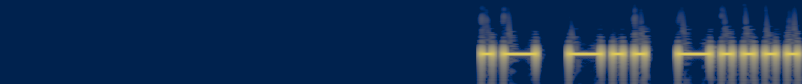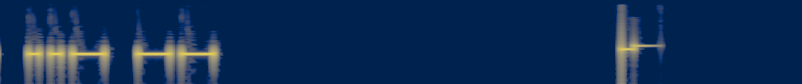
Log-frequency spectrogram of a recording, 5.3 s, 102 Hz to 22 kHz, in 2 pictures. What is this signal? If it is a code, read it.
Morse code, heard as a keyed tone, about 30 wpm, 700 Hz. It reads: AD6UM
